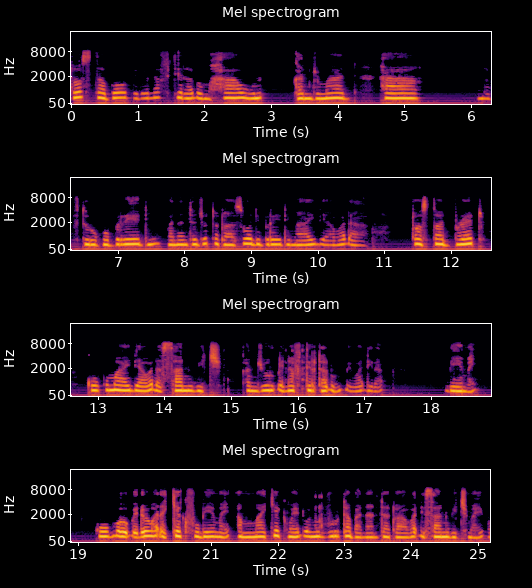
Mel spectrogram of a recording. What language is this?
Western Niger Fulfulde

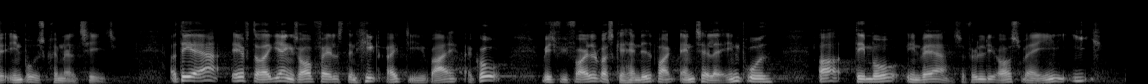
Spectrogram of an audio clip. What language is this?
Danish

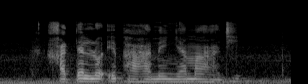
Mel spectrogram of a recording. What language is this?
Southern Sotho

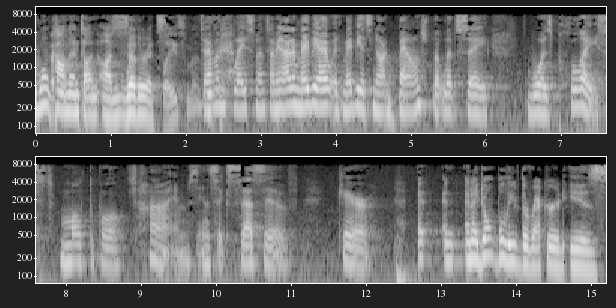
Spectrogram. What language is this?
English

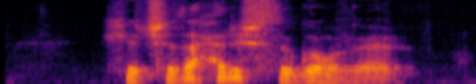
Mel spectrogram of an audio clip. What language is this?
Kabyle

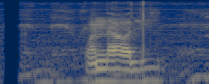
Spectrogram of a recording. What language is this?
Nepali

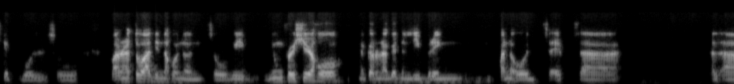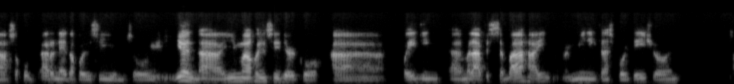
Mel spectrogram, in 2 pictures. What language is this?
Filipino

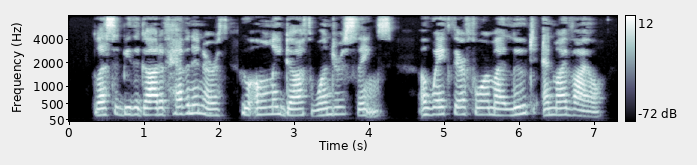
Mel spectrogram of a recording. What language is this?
English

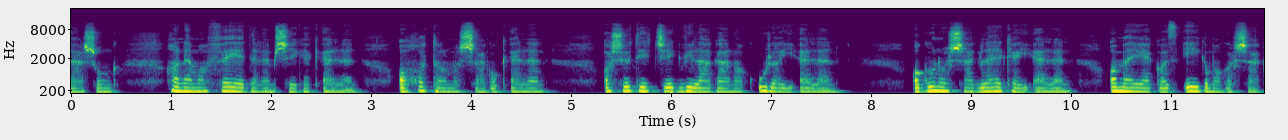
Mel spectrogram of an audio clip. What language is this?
Hungarian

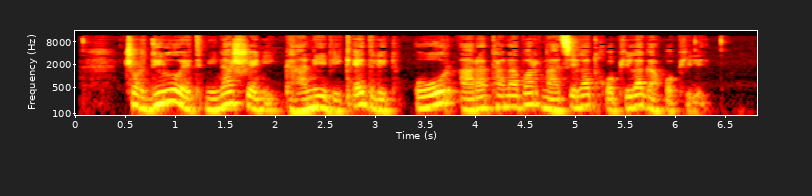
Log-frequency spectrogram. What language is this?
Georgian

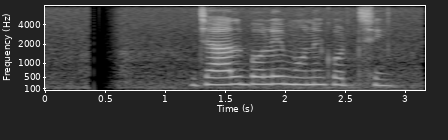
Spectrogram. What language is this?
Bangla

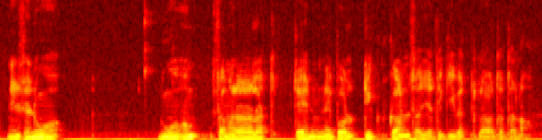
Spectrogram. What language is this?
Finnish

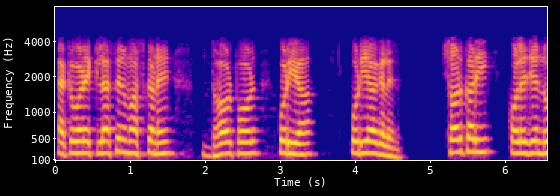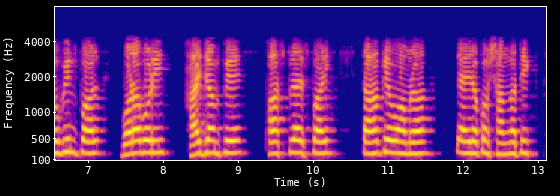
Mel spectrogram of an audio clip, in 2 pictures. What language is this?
Bangla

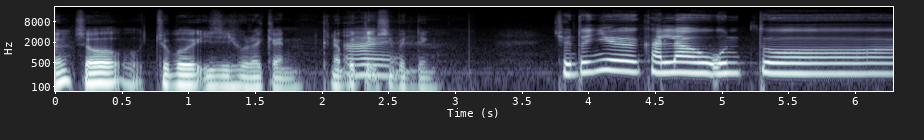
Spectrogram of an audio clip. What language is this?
Malay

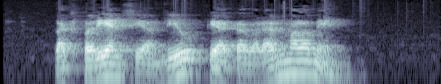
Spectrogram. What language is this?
Catalan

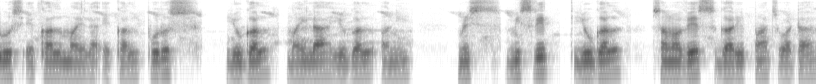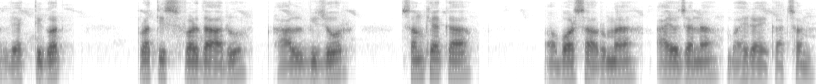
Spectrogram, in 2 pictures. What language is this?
Nepali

